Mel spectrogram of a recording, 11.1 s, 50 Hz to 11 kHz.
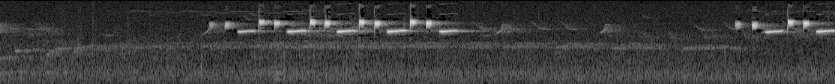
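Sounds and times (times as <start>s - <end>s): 
great tit calling with whistled notes: 2.7s - 6.3s, 9.8s - 11.1s
speech: 3.5s - 6.9s.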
